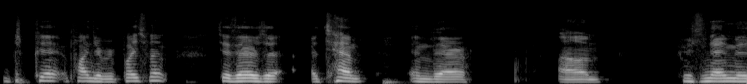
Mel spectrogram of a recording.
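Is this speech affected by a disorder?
Yes: cerebral palsy; mild speech impediment.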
